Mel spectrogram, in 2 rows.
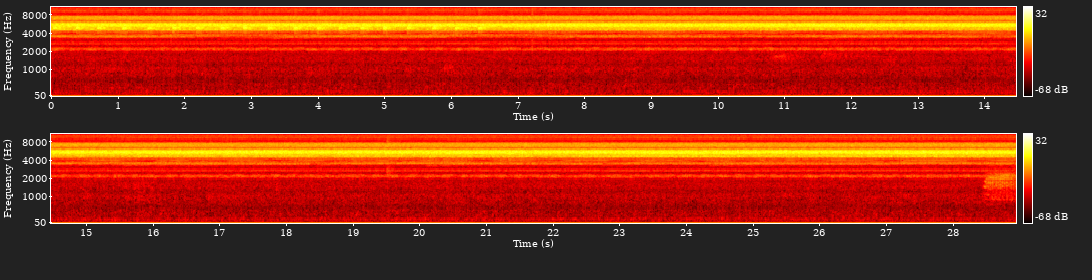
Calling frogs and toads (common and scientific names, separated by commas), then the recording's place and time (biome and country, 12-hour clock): Dendropsophus cruzi, Boana albopunctata
Cerrado, Brazil, 1:15am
